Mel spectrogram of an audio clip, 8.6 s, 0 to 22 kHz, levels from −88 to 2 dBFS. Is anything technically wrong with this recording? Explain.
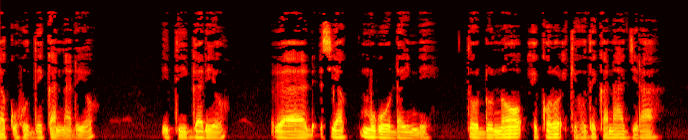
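Yes. Two faults are audible.

Throughout the speech, there is plainly audible codec damage, likely from MP3 compression. Nothing is heard above 15.4 kHz, a fixed treble cut. Weak frequency content flickers in and out from frame to frame. That gives a watery, swirly texture, with metallic chirps on s sounds and smeared onsets. The depth of the damage fits a low bitrate, around 40 kbps. At that rate the encoder runs short of bits and discards detail.

At 7.13 s there is pre-echo. A sharp attack falls late in a transform block. The quantisation noise, sized for the loud attack, spreads across the whole block, including the quiet moment before it. So a short hiss leads the attack by about 18 ms. The attack itself sounds softened and smeared rather than crisp.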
